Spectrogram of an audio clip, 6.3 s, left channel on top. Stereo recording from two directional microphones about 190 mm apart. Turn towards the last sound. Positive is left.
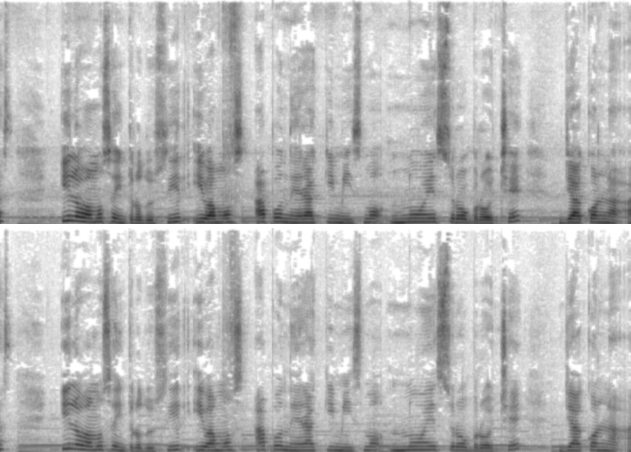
turn(degrees=-10)  # may be behind; listen again after turning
